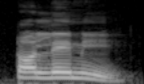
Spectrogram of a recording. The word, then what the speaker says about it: Ptolemy: scientist he is called ptolemy and we cannot say a p is not pronounced here we have also some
